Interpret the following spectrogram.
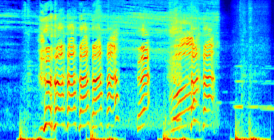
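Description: A high-pitched cartoon voice making short wordless sounds: a quick run of syllables, then rising, whooping calls.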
